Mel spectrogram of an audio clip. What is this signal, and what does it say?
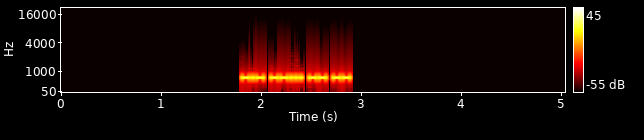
Morse code, heard as a keyed tone, about 49 wpm, 700 Hz. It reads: K7MM
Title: USA Call Signs - 4 Characters - 50wpm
